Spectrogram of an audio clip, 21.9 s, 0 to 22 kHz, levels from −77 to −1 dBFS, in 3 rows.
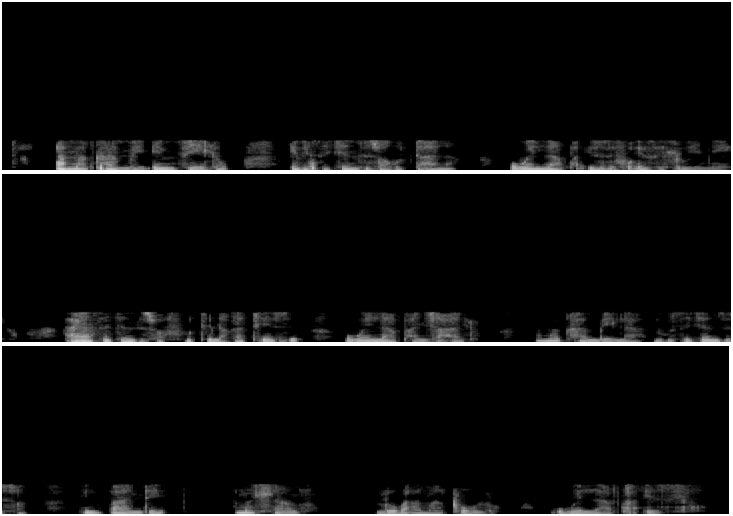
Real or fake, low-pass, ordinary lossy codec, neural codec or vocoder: real; 7.2 kHz; AAC, 16 kbps; none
